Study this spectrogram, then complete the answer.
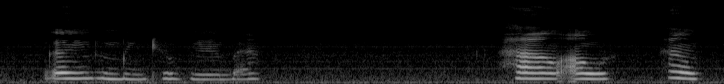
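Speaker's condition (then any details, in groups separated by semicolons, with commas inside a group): Cerebral palsy; from birth, delivery timing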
